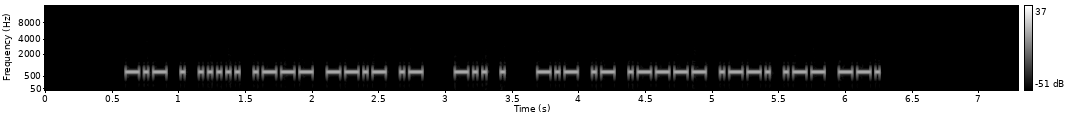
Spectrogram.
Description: Morse code, heard as a keyed tone, about 36 wpm, 700 Hz. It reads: KE5JQA DE KA1PWG
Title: USA Callsign DE Callsign 35wpm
